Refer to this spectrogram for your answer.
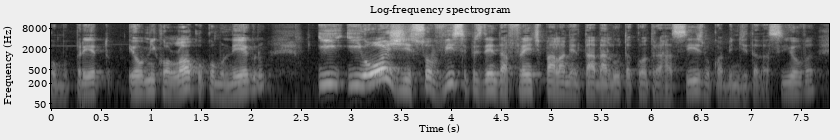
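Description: On a very clean recording with a silent background, a man at a medium pitch speaks at a moderate pace with very wide pitch swings. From Bahia, Salvador. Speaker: politician. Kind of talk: interview.

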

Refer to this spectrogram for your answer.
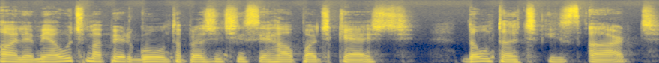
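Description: A man speaks in a very clean recording with a silent background. The sound is dry and close, with no echo. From interior of Brazil. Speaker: journalist and podcast host. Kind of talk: interview.

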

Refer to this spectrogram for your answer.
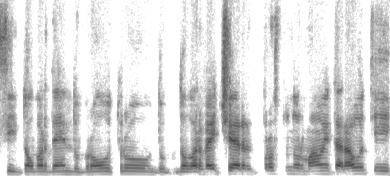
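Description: A man talks at a moderate pace in a monotone, flat intonation, the sound dry and close with no echo. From Bulgaria, Kozloduy. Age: 20s. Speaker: football goalkeeper. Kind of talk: interview.

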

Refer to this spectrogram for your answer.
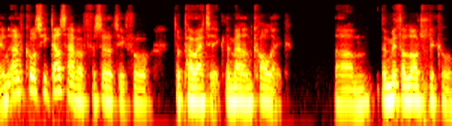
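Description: Over a quiet background, a man speaks in a somewhat breathy voice. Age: 60s. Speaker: theatre director and actor. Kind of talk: casual interview conversation.

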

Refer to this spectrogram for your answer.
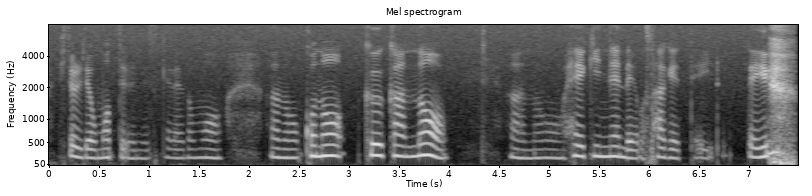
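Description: A woman's animated voice at medium pitch and a moderate pace. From Japan, Chiba Prefecture (Sosa City). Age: 30s. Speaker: local newspaper editor and calligraphy teacher. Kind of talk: casual solo podcast talk. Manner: animated, frequent laughter; many fillers and hesitations.

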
